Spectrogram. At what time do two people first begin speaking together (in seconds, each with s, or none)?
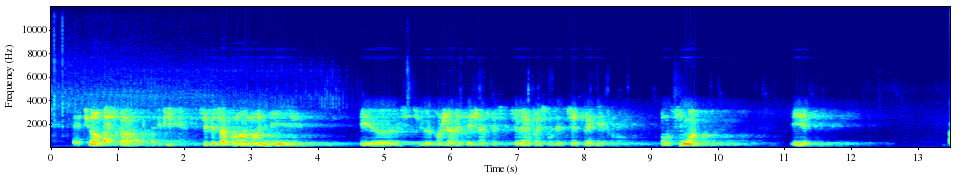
0.6 s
